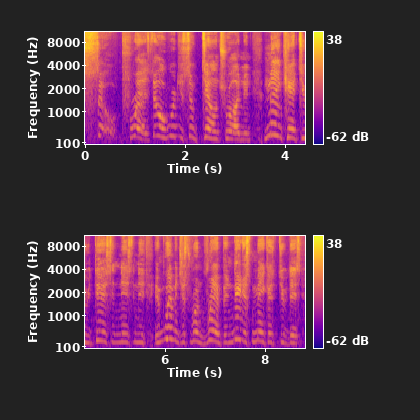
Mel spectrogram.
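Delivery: high, drawn-out whiny mockery; milk every word like an exaggerated victim; mock self-pity. Vlogger parodies men claiming they are oppressed, high mock lament.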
